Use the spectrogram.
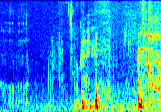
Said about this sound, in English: All right, so maybe I'll pause for a sip of water and then continue.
